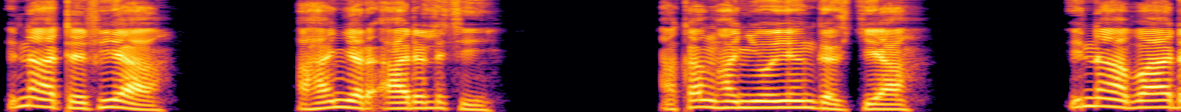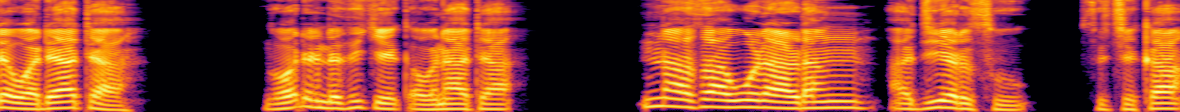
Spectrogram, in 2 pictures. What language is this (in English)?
Hausa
